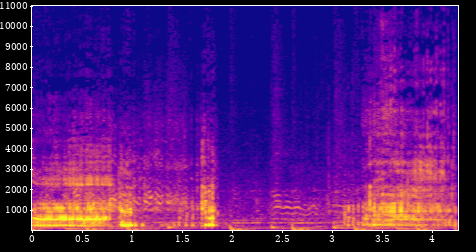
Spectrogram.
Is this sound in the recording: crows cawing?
no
